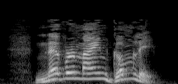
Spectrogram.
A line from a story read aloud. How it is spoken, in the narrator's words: Miles Crawford cried angrily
